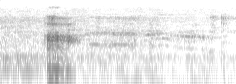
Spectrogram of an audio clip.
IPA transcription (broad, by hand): æ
